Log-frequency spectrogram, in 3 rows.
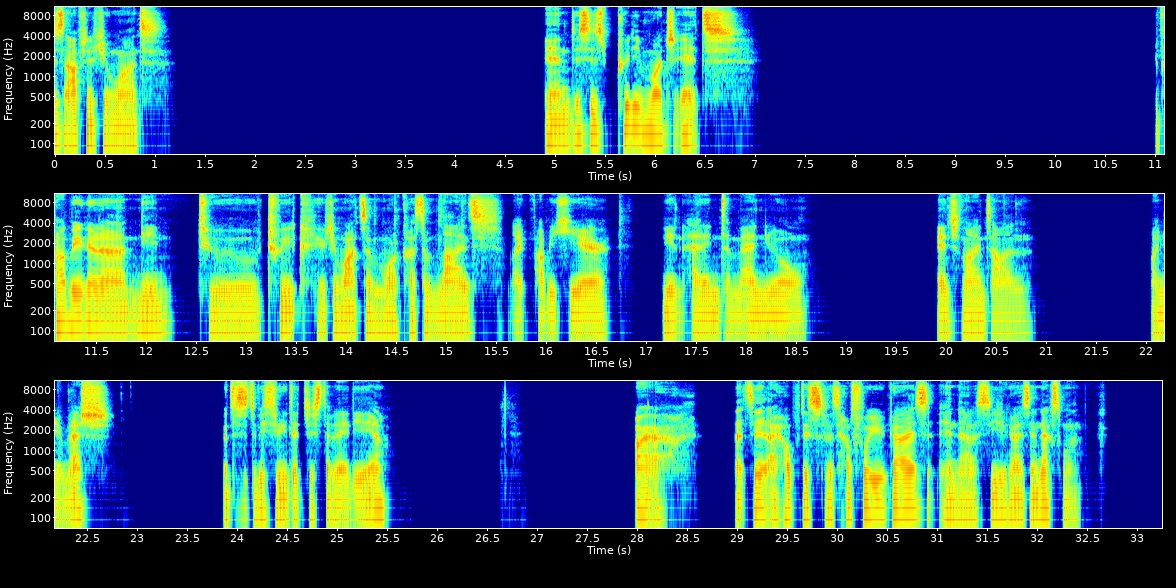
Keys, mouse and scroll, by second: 3.4 click, 5.2-5.7 scroll down 4, 7.2 shift+middle click, 9.6-10.2 scroll up 4, 10.4 shift+middle click, 11.7 middle click, 14.5 shift+middle click, 14.9 shift+middle click, 15.4 middle click, 16.7 middle click, 17.5 scroll up 2, 19.6 scroll down 1, 20.0 click, 20.6 Tab, 22.2 Tab, 22.8 click, 23.6 shift+middle click, 24.5 middle click, 25.3 scroll up 1, 25.6 scroll down 4, 25.9 shift+middle click, 25.9 scroll up 2.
